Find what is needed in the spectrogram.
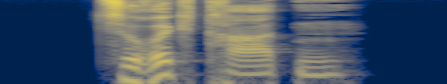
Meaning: first/third-person plural dependent preterite of zurücktreten
- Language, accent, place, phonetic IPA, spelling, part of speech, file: German, Germany, Berlin, [t͡suˈʁʏkˌtʁaːtn̩], zurücktraten, verb, De-zurücktraten.ogg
